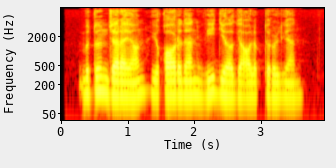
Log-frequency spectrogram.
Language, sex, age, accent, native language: Uzbek, male, 18-24, Farg'ona, Uzbek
